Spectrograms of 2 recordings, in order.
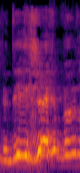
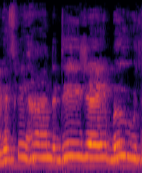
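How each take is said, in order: First: Higher and louder, laughing at D J booth; amused echo of D J booth; laughing repeat. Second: Slow, lightly voiced Uncle Clifford line; a hint of Clifford, drawn out; mildly imitating Clifford saying D J booth; quoting Uncle Clifford. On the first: Real, not acted. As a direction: laugh it out in disbelief. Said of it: "he don't understand that". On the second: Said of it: "Uncle Clifford's like".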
